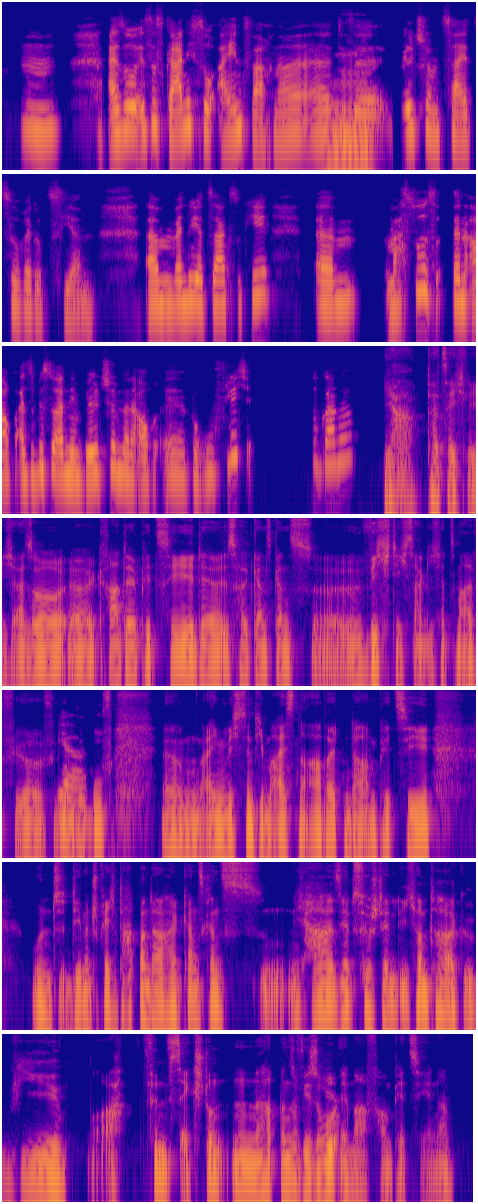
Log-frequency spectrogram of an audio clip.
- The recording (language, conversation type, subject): German, podcast, Wie gehst du mit deiner täglichen Bildschirmzeit um?
- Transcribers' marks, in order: none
